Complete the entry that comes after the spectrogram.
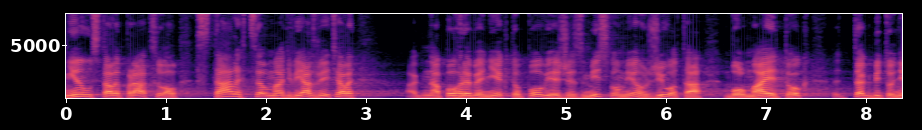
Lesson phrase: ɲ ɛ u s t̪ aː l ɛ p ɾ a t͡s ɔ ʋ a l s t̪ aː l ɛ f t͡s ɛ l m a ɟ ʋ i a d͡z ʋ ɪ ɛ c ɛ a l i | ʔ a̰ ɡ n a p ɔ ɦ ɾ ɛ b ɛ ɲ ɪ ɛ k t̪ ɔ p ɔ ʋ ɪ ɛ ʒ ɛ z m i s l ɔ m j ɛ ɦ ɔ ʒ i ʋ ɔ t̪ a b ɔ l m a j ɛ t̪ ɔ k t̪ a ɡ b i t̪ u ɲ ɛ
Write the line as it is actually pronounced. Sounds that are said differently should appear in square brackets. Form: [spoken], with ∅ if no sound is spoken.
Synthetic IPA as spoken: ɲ ɛ u s t̪ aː l ɛ p ɾ a t͡s ɔ ʋ a l s t̪ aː l ɛ [x] t͡s ɛ l m a ɟ ʋ [ɪ] a d͡z ʋ ɪ ɛ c ɛ a l [ɛ] | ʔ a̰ ɡ n a p ɔ ɦ ɾ ɛ b ɛ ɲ ɪ ɛ k t̪ ɔ p ɔ ʋ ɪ ɛ ʒ ɛ z m i s l ɔ m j ɛ ɦ ɔ ʒ i ʋ ɔ t̪ a b ɔ l m a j ɛ t̪ ɔ k t̪ a ɡ b i t̪ [ɔ] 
